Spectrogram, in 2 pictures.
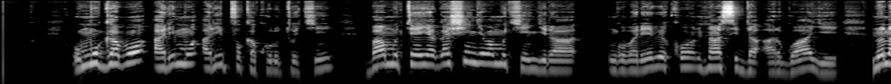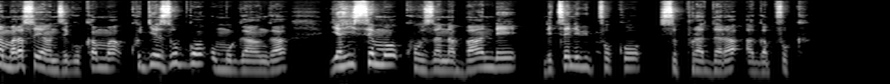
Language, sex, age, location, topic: Kinyarwanda, male, 25-35, Kigali, health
